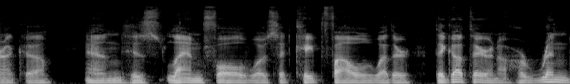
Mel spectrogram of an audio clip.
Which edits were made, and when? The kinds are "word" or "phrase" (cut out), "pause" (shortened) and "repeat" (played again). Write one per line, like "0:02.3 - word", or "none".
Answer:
0:04.2 - pause

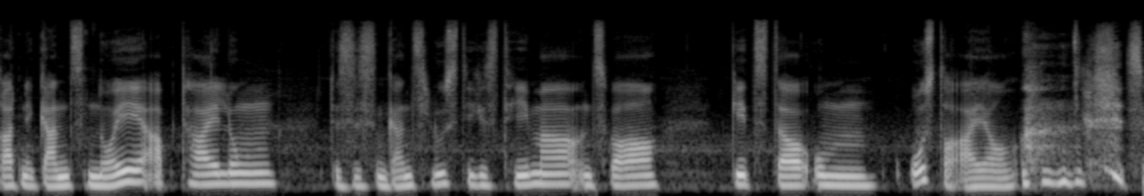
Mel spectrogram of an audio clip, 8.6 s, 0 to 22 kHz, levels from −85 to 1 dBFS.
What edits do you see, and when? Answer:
none

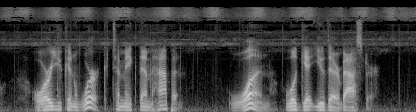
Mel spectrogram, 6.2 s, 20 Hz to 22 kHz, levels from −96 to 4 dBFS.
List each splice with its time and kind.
0:05.1 - word

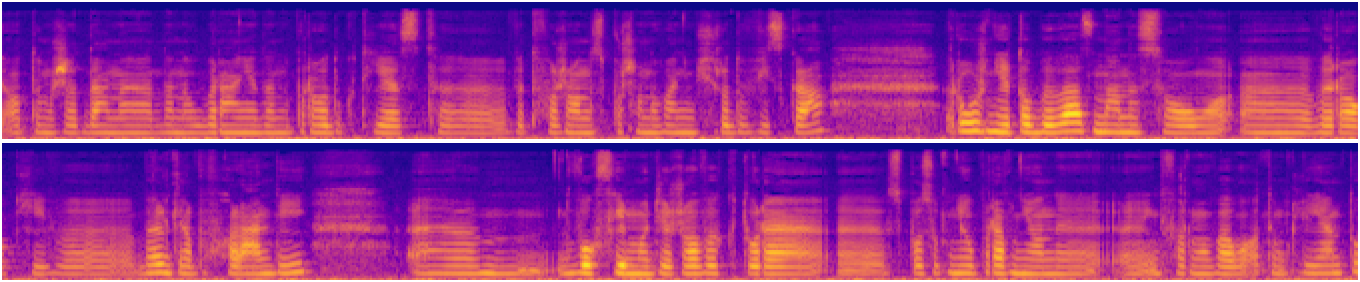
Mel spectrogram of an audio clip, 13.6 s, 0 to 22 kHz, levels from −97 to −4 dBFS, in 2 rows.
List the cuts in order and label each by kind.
none

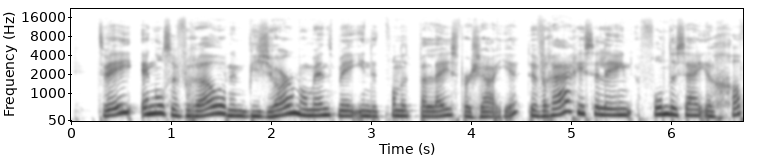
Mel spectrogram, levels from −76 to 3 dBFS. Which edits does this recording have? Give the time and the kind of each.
0:01.5 - word
0:03.1 - word
0:03.9 - word
0:04.5 - pause

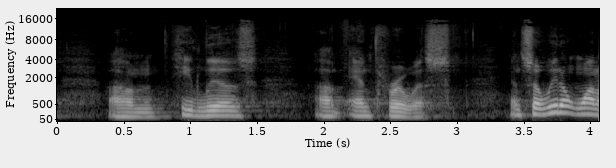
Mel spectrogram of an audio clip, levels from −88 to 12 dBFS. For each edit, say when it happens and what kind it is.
0:02.1 - word

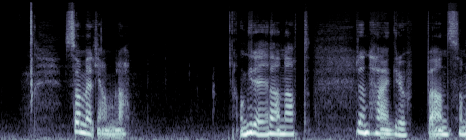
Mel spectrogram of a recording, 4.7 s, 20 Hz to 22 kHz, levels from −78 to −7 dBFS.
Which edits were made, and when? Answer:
0:00.9 - word
0:02.7 - word
0:03.6 - word

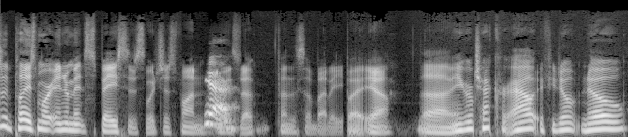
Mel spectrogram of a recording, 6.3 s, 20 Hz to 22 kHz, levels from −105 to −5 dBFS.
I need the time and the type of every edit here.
0:01.5 - word
0:02.4 - word
0:03.0 - word
0:03.4 - word
0:04.7 - word

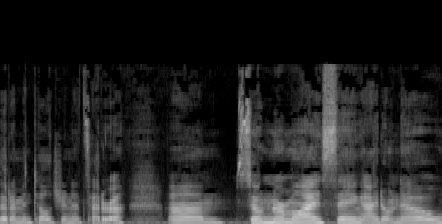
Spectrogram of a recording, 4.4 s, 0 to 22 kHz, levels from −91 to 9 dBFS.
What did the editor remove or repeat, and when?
none

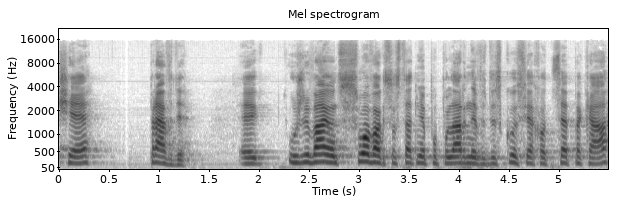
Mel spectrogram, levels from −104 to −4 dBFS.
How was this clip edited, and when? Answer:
0:03.2 - word
0:04.3 - word

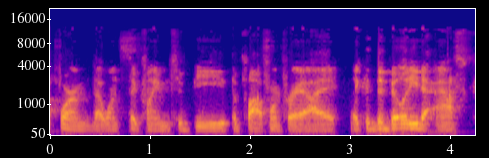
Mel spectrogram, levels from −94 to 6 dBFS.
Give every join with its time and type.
0:02.9 - pause

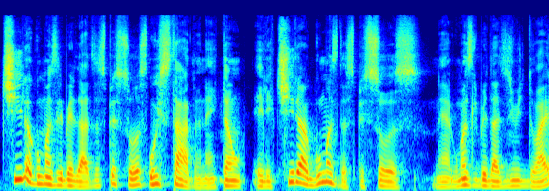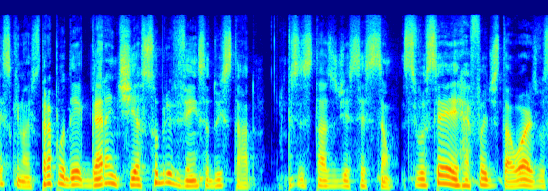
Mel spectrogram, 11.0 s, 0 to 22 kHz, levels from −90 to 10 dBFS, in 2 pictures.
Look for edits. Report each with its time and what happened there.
0:01.5 - phrase
0:02.4 - pause
0:03.4 - word
0:05.9 - word
0:08.4 - phrase

